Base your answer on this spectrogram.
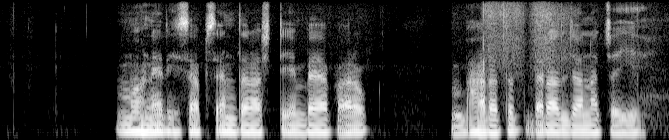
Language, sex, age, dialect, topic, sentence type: Magahi, male, 36-40, Northeastern/Surjapuri, banking, statement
